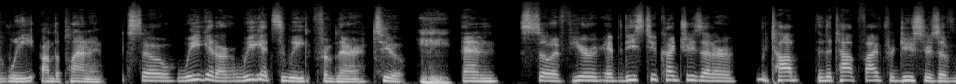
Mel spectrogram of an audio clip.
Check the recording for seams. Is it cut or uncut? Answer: cut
